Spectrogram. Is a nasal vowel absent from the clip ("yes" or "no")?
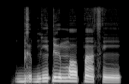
no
